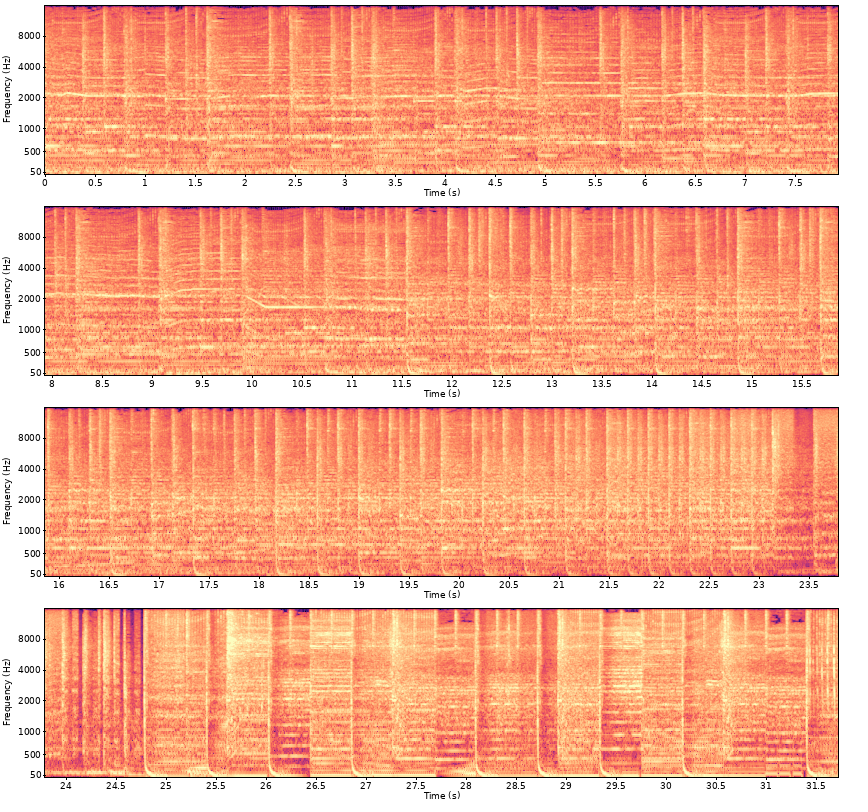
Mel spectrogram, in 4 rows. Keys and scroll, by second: 11.9 Up, 25.3 Up, 25.3 ctrl+z, 25.7 ctrl+z, 28.4 Up.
